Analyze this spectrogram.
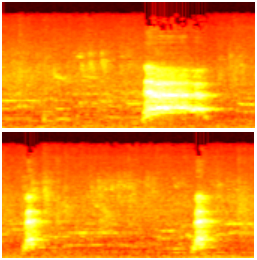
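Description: A dog barking three times: a drawn-out first bark about two seconds in, which is the loudest, then two short barks about two seconds apart.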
